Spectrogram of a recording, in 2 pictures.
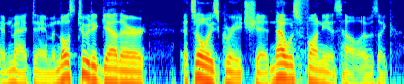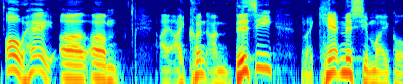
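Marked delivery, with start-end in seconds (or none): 4.1-8.1 slow, halting, deliberately bad acting. Retelling a movie scene where the character arrives late, imitating deliberately bad acting. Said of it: "it was Ben Affleck doing bad acting".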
